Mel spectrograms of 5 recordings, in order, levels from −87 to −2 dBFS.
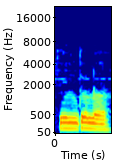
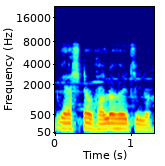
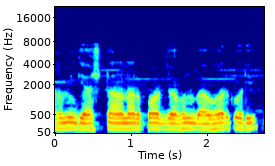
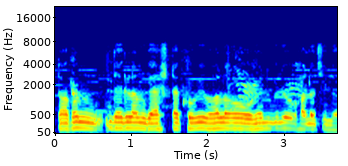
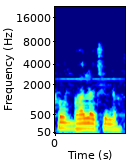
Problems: background sounds at intervals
